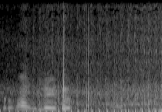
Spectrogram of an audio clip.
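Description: Motorcycle engine running at a steady cruising speed, a quick, even pulsing from the exhaust, with a person's voice speaking briefly near the start.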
